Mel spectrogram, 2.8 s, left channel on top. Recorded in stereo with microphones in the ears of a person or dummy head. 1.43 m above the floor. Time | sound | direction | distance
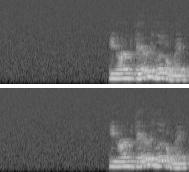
1.6 | a woman speaking | 25° left (ahead or behind) | 10 m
